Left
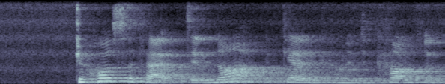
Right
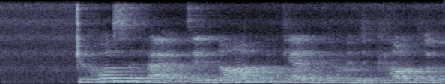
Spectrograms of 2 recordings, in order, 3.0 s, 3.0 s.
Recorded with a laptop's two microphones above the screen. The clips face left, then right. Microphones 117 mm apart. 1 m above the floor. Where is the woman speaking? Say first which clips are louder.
Left 6 dB; 50° left (ahead or behind), 0.7 m; by 2.9 s 80° left, 2.0 m.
